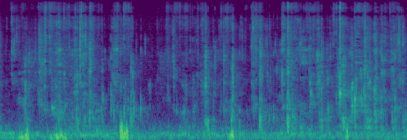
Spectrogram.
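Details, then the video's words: Dogs eat raw chicken breast and duck feet; soft, thudding bites and moist smacking come in irregular bursts a second or so apart, with deeper low knocks under the chewing. "Dogs eat RAW Chicken Breast+Duck Feet [ASMR]"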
